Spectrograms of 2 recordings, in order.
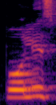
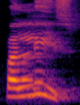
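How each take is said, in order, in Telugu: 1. మొదటి అచ్చు పొడవైన 'oh' లాగా వినిపిస్తుంది. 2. మొదటి అచ్చు చిన్న 'uh' లాగా వినిపిస్తుంది. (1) "పోలీస్ కాదు" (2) "పల్లీస్ లాంచ్"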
